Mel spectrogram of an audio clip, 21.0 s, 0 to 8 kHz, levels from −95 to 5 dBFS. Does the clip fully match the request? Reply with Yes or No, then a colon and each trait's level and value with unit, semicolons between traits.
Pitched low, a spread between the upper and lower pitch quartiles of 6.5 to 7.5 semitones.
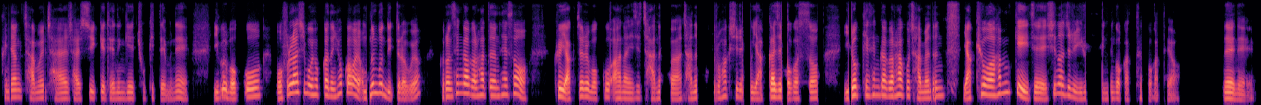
No: medium, 155 Hz; wide, 6.9 semitones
